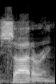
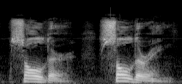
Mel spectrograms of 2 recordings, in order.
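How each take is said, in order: First: The L sound is left out of the word. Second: The L sound is clearly pronounced in the word. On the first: "in the States we just say soldering" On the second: "They pronounce the L in the UK. I think we've discussed this before. So they say solder"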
